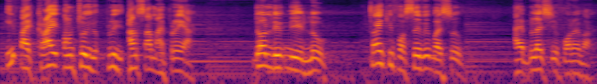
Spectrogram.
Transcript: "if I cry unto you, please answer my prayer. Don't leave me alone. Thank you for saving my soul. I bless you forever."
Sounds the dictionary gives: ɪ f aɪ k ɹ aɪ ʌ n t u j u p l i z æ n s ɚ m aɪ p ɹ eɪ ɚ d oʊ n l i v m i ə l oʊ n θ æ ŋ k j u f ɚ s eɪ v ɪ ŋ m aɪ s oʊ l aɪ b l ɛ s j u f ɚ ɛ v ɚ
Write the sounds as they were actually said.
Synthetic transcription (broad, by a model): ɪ f aɪ k ɹ aɪ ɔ n t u j u p l i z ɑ n s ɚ m aɪ p ɹ eɪ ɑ d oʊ n l i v m i ə l oʊ n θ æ ŋ k j u f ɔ s eɪ v ɪ ŋ m aɪ s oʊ n aɪ b l ɛ s j u f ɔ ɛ v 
